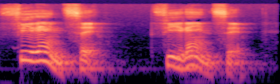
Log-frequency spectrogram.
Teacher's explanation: si pronuncia con la Z sorda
